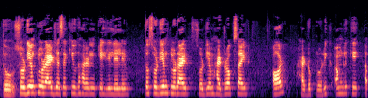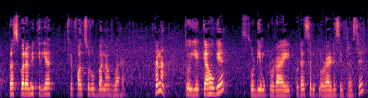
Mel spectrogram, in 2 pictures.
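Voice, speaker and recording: A woman's voice: medium pitch, steady tone, moderate pace, a little hiss or hum. A woman teaching a science lesson over slides, often checking in with rhetorical questions and mixing English terms into her explanations.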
